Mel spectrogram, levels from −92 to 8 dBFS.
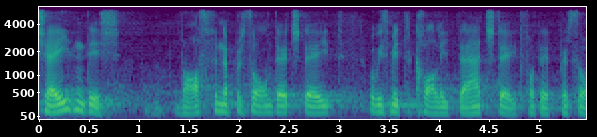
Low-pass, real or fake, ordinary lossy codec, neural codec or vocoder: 5.4 kHz; real; none; none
